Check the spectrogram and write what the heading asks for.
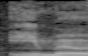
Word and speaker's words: emu: Emu. A little bit of mew in there.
